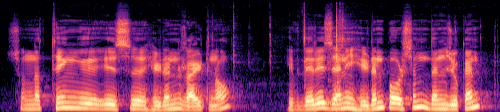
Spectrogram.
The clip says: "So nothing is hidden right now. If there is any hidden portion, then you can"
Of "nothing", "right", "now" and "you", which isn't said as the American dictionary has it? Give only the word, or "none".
nothing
